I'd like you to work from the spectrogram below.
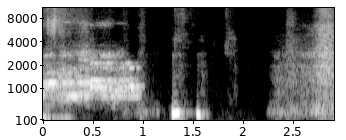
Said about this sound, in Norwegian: bare en, liten, bare en liten, telefon. En liten telefon. Ja, det er lov, det. Jeg skal å skru den av så ikke det kommer igjen.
